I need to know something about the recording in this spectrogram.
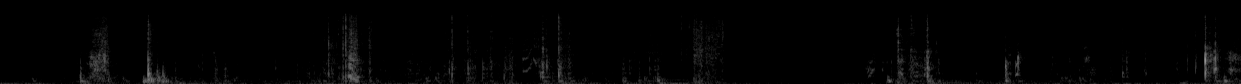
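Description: Cardboard scrapes and taps as a box is handled and opened.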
